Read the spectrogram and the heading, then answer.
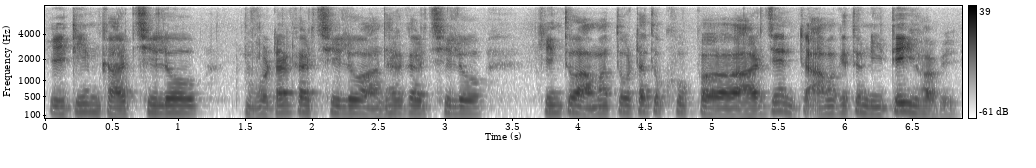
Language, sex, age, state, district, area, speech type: Bengali, male, 30-45, West Bengal, North 24 Parganas, urban, spontaneous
